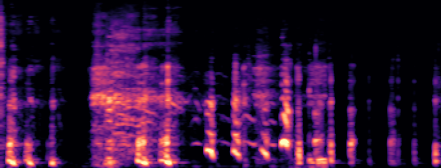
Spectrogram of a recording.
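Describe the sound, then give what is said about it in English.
A harsh cough bursts out after a few short sputters, followed by a string of rough, throaty bursts and breaths that sound like a fit of coughing trailing off. “I'm coughing again. There's the evidence of that.”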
